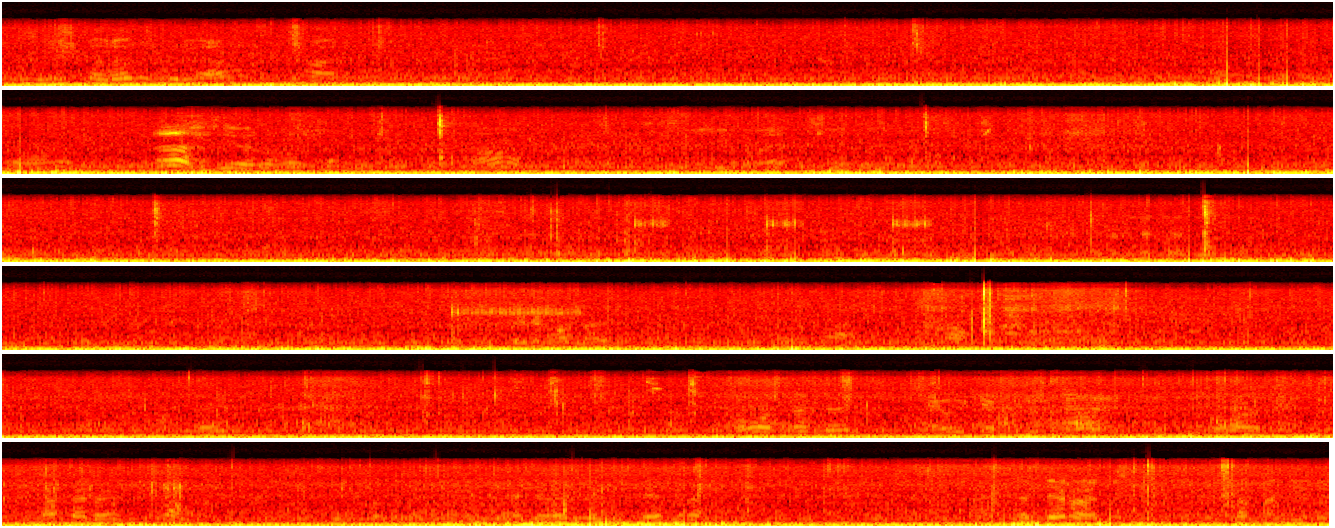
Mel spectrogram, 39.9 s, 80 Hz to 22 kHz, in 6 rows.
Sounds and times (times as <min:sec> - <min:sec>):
Vehicle: 0:00.0 - 0:39.9
Speech: 0:00.1 - 0:02.1, 0:06.6 - 0:11.5, 0:18.8 - 0:19.5, 0:22.2 - 0:23.1, 0:23.8 - 0:25.2, 0:27.0 - 0:28.4, 0:29.7 - 0:37.0, 0:38.2 - 0:39.9.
